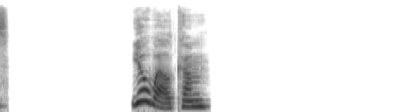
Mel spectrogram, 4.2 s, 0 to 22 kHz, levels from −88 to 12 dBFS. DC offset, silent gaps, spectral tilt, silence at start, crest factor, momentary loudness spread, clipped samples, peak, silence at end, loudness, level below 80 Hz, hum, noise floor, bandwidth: under 0.1%; none; -5.5 dB/octave; 0 s; 18 dB; 13 LU; under 0.1%; -2 dBFS; 2.05 s; -14 LUFS; -68 dBFS; none; -84 dBFS; 16 kHz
